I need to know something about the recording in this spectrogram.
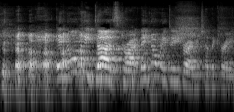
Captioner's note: laughs loudly; laughs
